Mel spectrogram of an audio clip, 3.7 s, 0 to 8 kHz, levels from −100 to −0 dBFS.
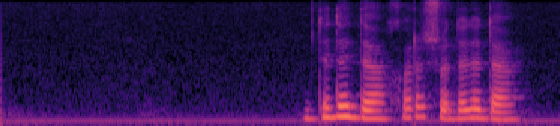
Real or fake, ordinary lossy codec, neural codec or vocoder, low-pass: real; none; none; none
